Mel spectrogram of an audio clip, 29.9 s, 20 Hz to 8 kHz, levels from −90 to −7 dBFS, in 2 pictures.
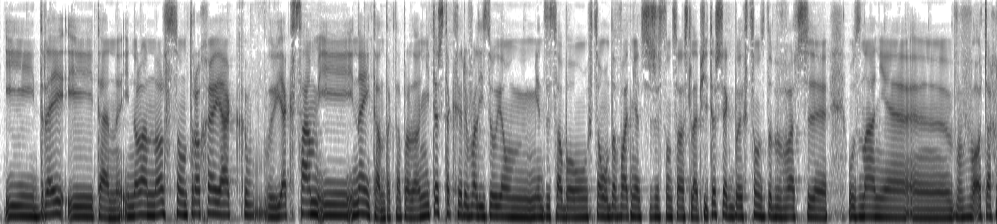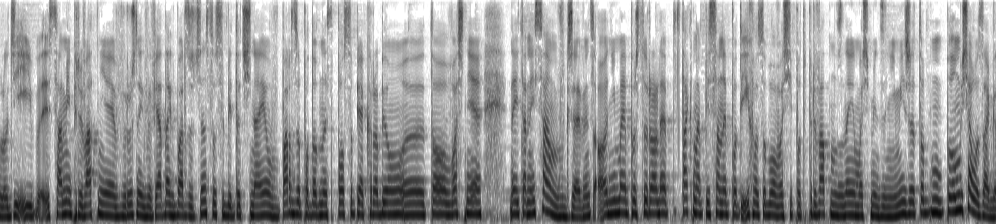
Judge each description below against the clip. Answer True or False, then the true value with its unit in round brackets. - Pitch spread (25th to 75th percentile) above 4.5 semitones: False (3.6 semitones)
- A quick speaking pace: True (165 wpm)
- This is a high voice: False (140 Hz)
